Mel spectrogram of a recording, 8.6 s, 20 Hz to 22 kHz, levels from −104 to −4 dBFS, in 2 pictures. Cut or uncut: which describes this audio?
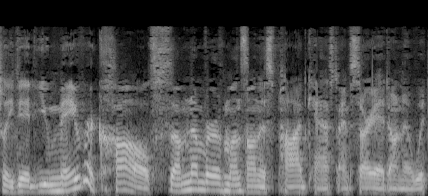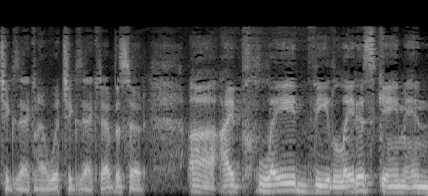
cut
